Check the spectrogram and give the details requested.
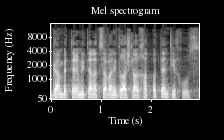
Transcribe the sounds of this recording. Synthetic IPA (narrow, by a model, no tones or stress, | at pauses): ɡambeteʁemnitanat͡savanidʁaʃleaʁχat̚patentjeχus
